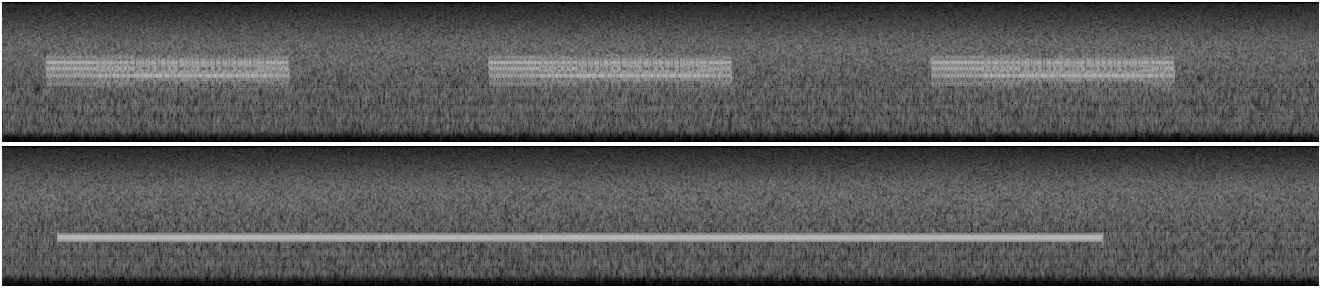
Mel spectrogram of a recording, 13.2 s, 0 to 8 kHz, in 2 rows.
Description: Emergency Alert System (SAME) tones (header bursts, then the 1050 Hz attention tone), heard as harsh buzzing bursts, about 520.83 baud, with radio hiss.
